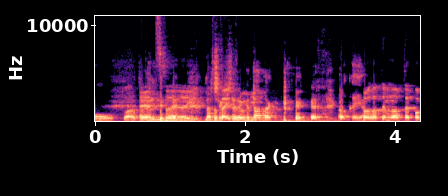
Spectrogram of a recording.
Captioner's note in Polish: śmiech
